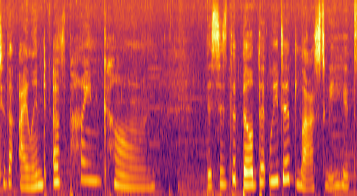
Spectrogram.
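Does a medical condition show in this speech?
No.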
